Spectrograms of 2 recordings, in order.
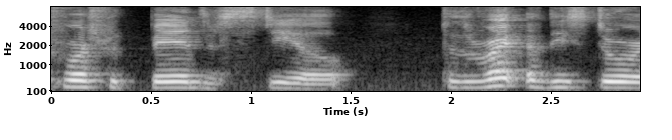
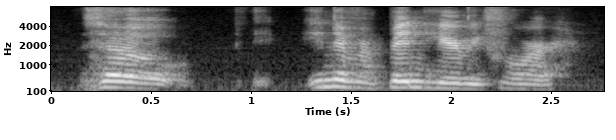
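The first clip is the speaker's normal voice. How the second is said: rough, gruff voice of a scaly beast. Voicing a wolf-furred creature questioning a newcomer: gruff voice. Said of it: "despite the gruff voice".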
